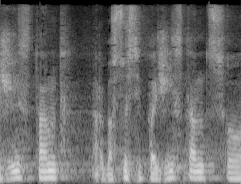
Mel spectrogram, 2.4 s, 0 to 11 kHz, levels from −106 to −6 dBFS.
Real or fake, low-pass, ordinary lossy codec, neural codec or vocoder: fake; 9.9 kHz; AAC, 32 kbps; codec, 32 kHz, 1.9 kbps, SNAC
